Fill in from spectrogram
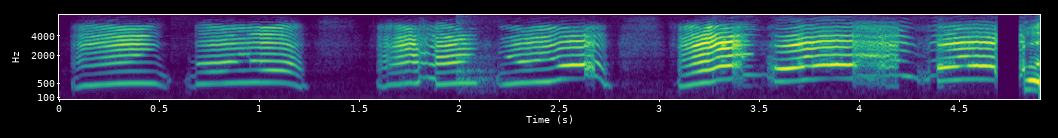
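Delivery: muffled wordless humming; gagged moans. Acted. Sonia gagged by the thief, muffled moans. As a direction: try to cry out through a gag. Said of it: "Sonia कुछ भी नहीं बोल पा रही".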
